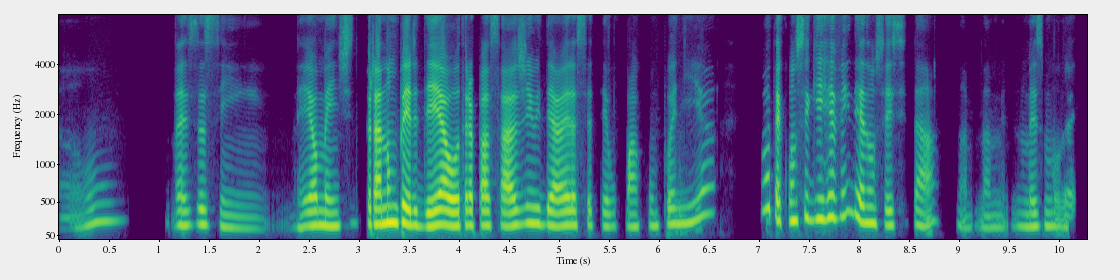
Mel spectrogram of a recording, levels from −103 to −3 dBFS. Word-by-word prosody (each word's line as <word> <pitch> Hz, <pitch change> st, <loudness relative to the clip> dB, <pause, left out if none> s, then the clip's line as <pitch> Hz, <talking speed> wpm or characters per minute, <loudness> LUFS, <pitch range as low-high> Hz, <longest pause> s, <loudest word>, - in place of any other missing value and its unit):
Então 215 Hz, +12 st, -12 dB, 0.5 s
mas 190 Hz, 0 st, -6 dB
assim, 160 Hz, -8 st, -8 dB, 0.3 s
realmente 185 Hz, +3 st, -1 dB
para 205 Hz, 0 st, +5 dB
não 225 Hz, +1 st, +8 dB
perder 190 Hz, -4 st, +5 dB
a 195 Hz, -, +8 dB
outra 185 Hz, +1 st, +4 dB
passagem 190 Hz, +2 st, 0 dB
o -, -, +1 dB
ideal 190 Hz, -3 st, +1 dB
era 190 Hz, +1 st, +2 dB
você 190 Hz, -, -12 dB
ter 180 Hz, -2 st, -10 dB, 0.2 s
uma 170 Hz, 0 st, -7 dB
companhia, 215 Hz, -, -6 dB, 0.4 s
ou 405 Hz, -, -6 dB
até 250 Hz, -, +1 dB
conseguir 260 Hz, +2 st, 0 dB
revender, 295 Hz, -1 st, 0 dB
não 220 Hz, 0 st, +2 dB
sei 190 Hz, -2 st, -5 dB
se 195 Hz, -, -19 dB
dá, 195 Hz, +1 st, -6 dB, 0.2 s
na 190 Hz, -, -18 dB
na 155 Hz, -, -16 dB
no 160 Hz, +1 st, -15 dB
mesmo 175 Hz, 0 st, -8 dB
lugar. 180 Hz, -3 st, -11 dB
190 Hz, 175 wpm, -18 LUFS, 180-220 Hz, 0.5 s, não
